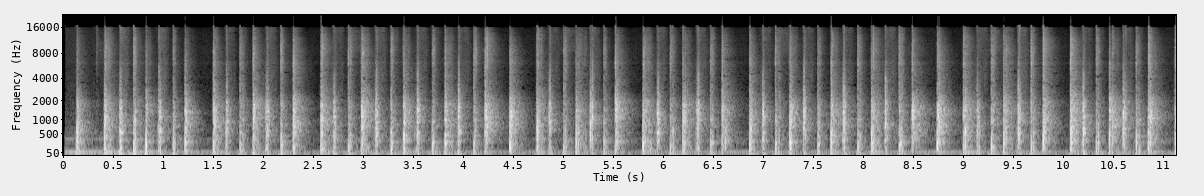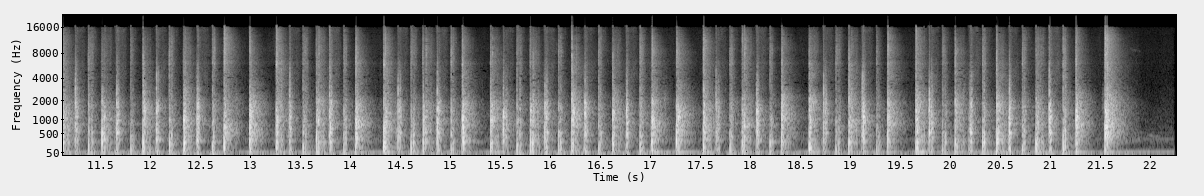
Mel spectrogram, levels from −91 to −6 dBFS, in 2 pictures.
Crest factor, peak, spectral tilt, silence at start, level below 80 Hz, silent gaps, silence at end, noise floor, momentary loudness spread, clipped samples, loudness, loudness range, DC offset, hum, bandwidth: 20 dB; 0 dBFS; -4 dB/octave; 0 s; -32 dBFS; none; 0.25 s; -41 dBFS; 3 LU; under 0.1%; -19 LUFS; 1 LU; under 0.1%; none; over 20 kHz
